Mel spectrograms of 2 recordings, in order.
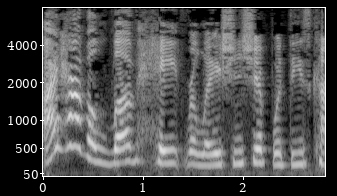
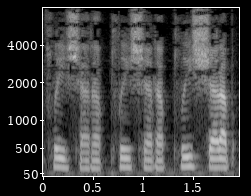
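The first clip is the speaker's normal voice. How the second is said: soft, low, weary begging; a quiet, exasperated plea; mock pleading; 6 semitones lower, 7 dB quieter than usual. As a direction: beg under your breath for him to stop. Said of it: "I just have that feeling like".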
